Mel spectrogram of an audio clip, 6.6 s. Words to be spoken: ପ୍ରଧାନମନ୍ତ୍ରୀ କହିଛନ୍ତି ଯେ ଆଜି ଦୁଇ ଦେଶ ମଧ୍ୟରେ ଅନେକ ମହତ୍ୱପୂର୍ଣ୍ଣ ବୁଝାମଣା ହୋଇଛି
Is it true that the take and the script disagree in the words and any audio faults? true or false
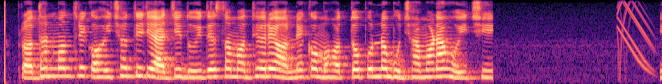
true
